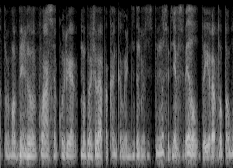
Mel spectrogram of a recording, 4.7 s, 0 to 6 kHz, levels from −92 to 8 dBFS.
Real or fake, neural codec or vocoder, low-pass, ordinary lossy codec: fake; autoencoder, 44.1 kHz, a latent of 192 numbers a frame, MeloTTS; 5.4 kHz; AAC, 32 kbps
